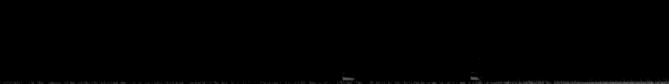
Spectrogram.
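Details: Quiet, low rumbling breathing from a sleeping cat, with two soft squeaky whistles on breaths about a second apart; cat snoring.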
